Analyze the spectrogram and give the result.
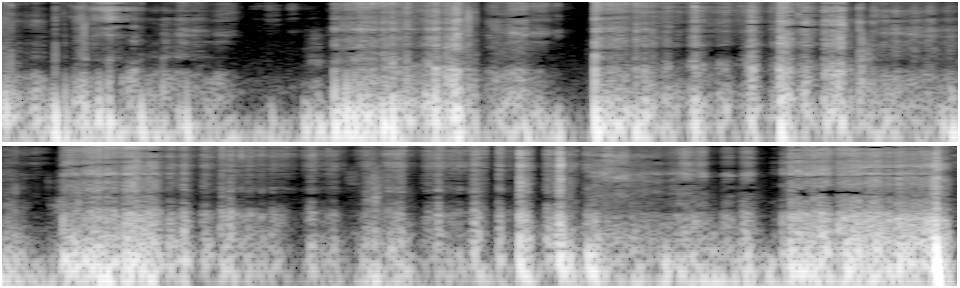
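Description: A blue wooden colored pencil, with a solid wood casing and a pigment core, is held in the fingers and shaved by a small metal blade in a yellow holder, so the wood peels off in curls. Quiet, low, rough scraping strokes come in bursts separated by brief pauses, with faint bright crackle on top.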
